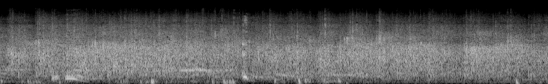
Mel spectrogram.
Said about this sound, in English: Round of applause. Nobody's done it yet.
